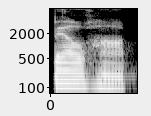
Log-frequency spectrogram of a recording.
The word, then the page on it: bellhop: British English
